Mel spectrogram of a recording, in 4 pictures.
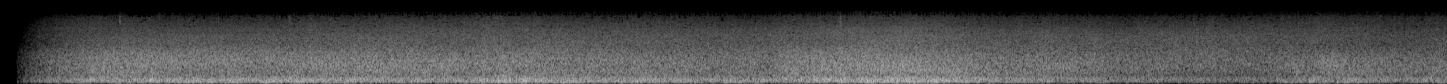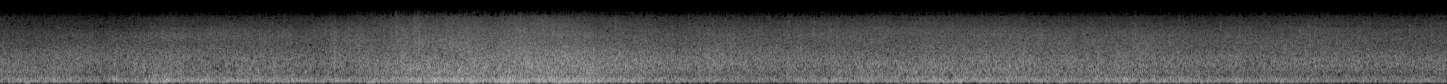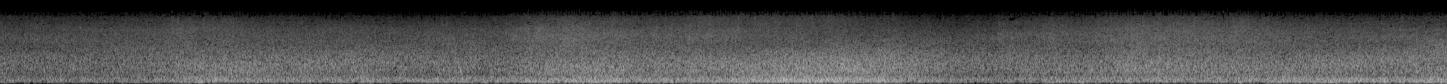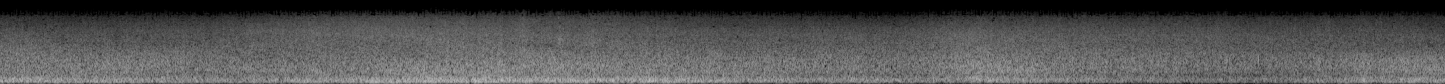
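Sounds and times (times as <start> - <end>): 
medium surf on a wide beach: 0.2 - 57.8.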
